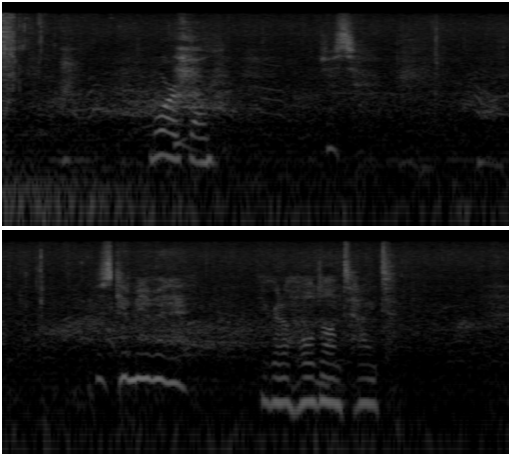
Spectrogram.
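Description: A young woman sobs and whimpers close by.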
